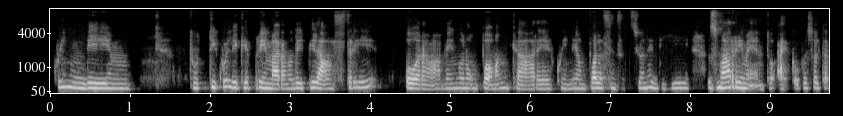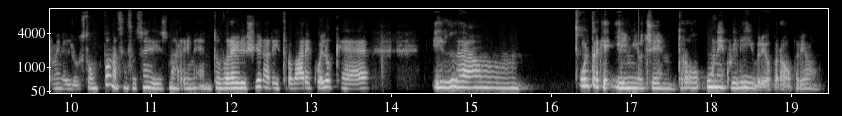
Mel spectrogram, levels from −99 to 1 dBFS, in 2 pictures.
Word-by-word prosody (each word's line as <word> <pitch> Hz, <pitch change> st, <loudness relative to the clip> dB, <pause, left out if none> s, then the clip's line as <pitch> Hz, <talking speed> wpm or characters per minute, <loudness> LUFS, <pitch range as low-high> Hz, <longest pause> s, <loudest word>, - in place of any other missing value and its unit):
Quindi 205 Hz, -5 st, +2 dB, 1.0 s
tutti 200 Hz, +3 st, -2 dB
quelli 235 Hz, -1 st, +1 dB
che 210 Hz, +1 st, -4 dB
prima 200 Hz, -4 st, +2 dB
erano 175 Hz, +1 st, +1 dB
dei 195 Hz, +1 st, -2 dB
pilastri 215 Hz, +5 st, -1 dB, 0.3 s
ora 180 Hz, -4 st, +2 dB
vengono 190 Hz, +1 st, -4 dB
un 185 Hz, 0 st, -8 dB
po' 190 Hz, -2 st, +5 dB
a -, -, +2 dB
mancare, 175 Hz, -3 st, -4 dB
quindi 180 Hz, 0 st, -9 dB
è -, -, -4 dB
un 175 Hz, -1 st, -7 dB
po' 205 Hz, -, +3 dB
la 200 Hz, -, +2 dB
sensazione 200 Hz, +2 st, -5 dB
di 190 Hz, +2 st, -6 dB, 0.2 s
smarrimento. 205 Hz, -4 st, +2 dB
Ecco, 175 Hz, -, -3 dB
questo 200 Hz, +3 st, -7 dB
è -, -, 0 dB
il -, -, -15 dB
termine 190 Hz, -3 st, -7 dB
giusto, 160 Hz, +4 st, -9 dB
un 195 Hz, -, 0 dB
po' 345 Hz, -, +1 dB
una -, -, +2 dB
sensazione 205 Hz, +1 st, -2 dB
di 185 Hz, -1 st, -1 dB
smarrimento. 190 Hz, 0 st, -4 dB
Vorrei 195 Hz, +1 st, +7 dB
riuscire 225 Hz, +4 st, +2 dB
a -, -, +2 dB
ritrovare 195 Hz, +1 st, -1 dB
quello 245 Hz, +5 st, +2 dB
che 195 Hz, -, -8 dB
è 190 Hz, +3 st, -1 dB, 0.8 s
il, 220 Hz, -3 st, +3 dB
mhmm, 215 Hz, -4 st, +1 dB, 0.7 s
oltre 280 Hz, -1 st, +6 dB
che -, -, +2 dB
il 205 Hz, -4 st, +5 dB
mio 200 Hz, -2 st, +3 dB
centro, 195 Hz, +1 st, -3 dB
un 235 Hz, -, +9 dB
equilibrio, 215 Hz, -2 st, +1 dB
proprio. 180 Hz, -2 st, -6 dB
200 Hz, 155 wpm, -25 LUFS, 185-215 Hz, 1.0 s, un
